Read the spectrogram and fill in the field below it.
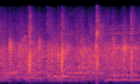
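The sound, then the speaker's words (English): A church audience claps their hands during a worship service in a steady, fairly loud stream of overlapping claps, with sharper individual slaps standing out and voices faintly carrying underneath. “Oh, I wish somebody would clap your hands and love him for a minute.”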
